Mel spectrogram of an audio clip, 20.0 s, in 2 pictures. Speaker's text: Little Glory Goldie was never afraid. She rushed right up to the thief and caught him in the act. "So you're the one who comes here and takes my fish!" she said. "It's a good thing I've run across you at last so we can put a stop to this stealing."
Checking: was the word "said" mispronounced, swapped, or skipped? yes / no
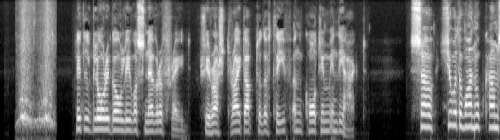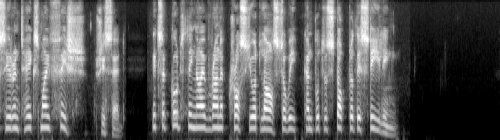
no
